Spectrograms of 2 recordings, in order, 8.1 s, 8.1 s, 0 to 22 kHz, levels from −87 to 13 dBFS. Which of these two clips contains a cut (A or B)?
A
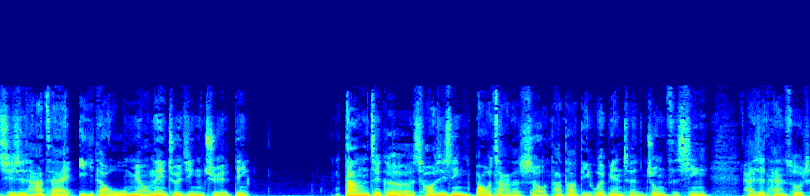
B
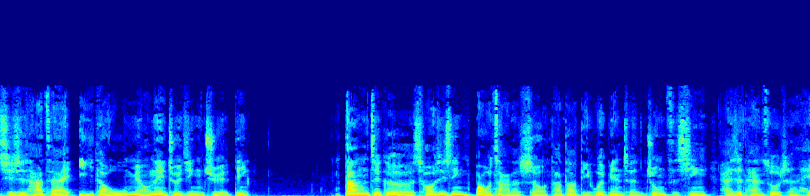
B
